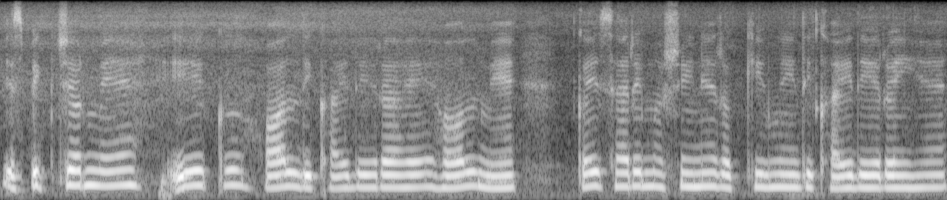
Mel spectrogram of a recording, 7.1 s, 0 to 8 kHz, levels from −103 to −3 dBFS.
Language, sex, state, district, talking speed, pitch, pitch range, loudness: Hindi, female, Goa, North and South Goa, 170 wpm, 195 Hz, 185-210 Hz, -16 LUFS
